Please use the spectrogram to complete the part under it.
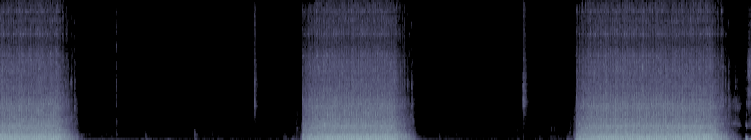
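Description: A sewing machine stitches across a top near a kangaroo pocket in three loud, close bursts of rapid whirring, each lasting a few seconds, separated by quiet pauses with faint clicks.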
